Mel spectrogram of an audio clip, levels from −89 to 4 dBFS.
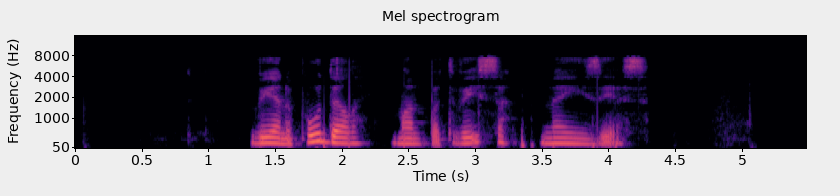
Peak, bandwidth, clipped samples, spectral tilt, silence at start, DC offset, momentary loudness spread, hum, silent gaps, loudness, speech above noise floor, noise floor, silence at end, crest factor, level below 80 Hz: -16 dBFS; 8.4 kHz; under 0.1%; -6 dB/octave; 1.3 s; under 0.1%; 12 LU; none; none; -35 LUFS; 55 dB; -88 dBFS; 1.2 s; 22 dB; -66 dBFS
